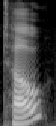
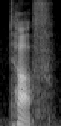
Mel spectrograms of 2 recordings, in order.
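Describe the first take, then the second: First: The word ends in an oh vowel sound. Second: The word ends in an f sound. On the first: The speaker calls it wrong. "Is that pronounced toe?" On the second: The speaker calls it right. "one is f"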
